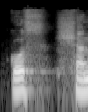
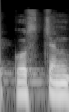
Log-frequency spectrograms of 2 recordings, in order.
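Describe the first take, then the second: First: "کوسچن" split as kwes... shun; wrong pronunciation. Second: "کوسچن" as kwes-chun; correct pronunciation. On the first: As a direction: put SH in the ending of "کوسچن". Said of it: "کوسچن نہیں بولتے". ("کوسچن" کو غلط "کوس شن") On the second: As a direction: end "کوسچن" with a CH sound. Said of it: "کوسچن بولتے ہیں". ("کوسچن" کو "کوس چن" بولیں) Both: Shown as a demonstration.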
